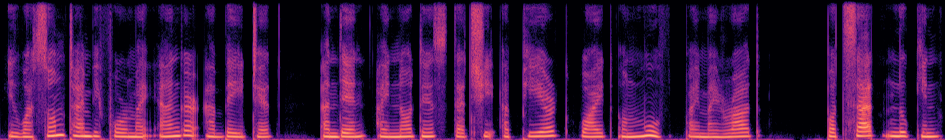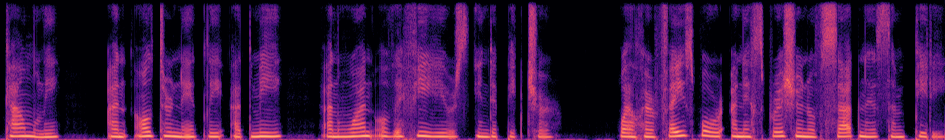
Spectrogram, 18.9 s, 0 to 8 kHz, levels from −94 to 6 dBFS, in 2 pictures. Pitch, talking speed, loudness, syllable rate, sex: 215 Hz, 145 wpm, -19 LUFS, 4.8 syllables/s, female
